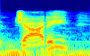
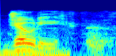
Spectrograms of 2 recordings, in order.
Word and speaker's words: Jodie: Instead of uh Jotty, it's Joe. Jodie. Jodie.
